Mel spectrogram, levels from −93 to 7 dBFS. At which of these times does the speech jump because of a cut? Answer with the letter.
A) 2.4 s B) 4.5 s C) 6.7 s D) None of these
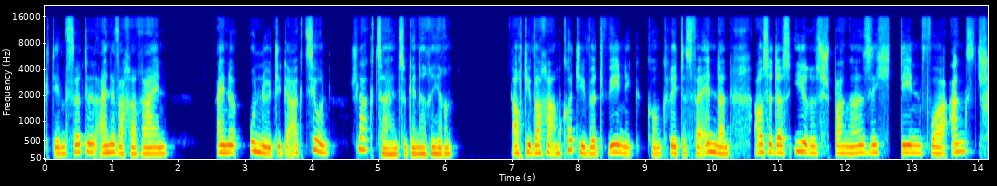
B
